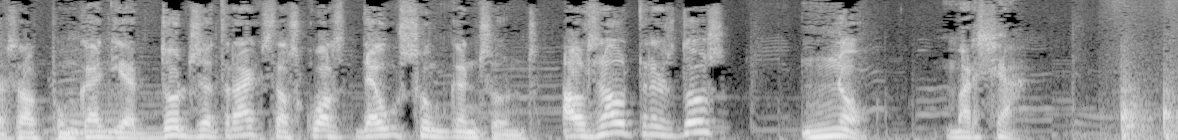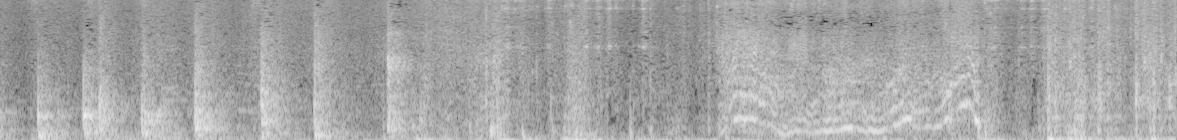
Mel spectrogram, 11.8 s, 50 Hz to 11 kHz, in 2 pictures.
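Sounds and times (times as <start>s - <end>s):
speech: 0.0s - 5.8s
footsteps running down stairs: 5.6s - 9.2s
keys jingling: 8.3s - 11.3s
zipper opening: 9.4s - 11.7s.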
